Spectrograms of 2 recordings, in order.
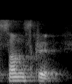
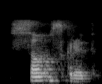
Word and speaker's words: Sanskrit: then skrit, so it's Sanskrit. Now that Anuswara will take on the same shape of the mouth as the sa that follows it, and therefore sa is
